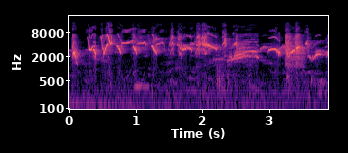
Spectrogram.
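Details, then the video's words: White-rumped shama song used to provoke other birds into singing: a fast, continuous stream of varied whistles, trills and sweeping slurred notes, rich and bright with barely a pause. "PANCINGAN KACER DIJAMIN EMOSI"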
